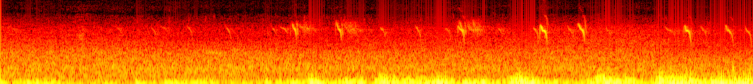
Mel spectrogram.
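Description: bird, wild bird calling

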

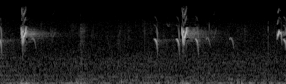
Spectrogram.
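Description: bird, crossbill calls

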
